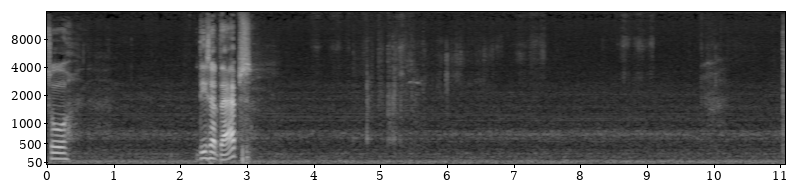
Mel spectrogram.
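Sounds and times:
steady low hum: 0.0 - 11.0
book pages turning: 4.3 - 7.6.

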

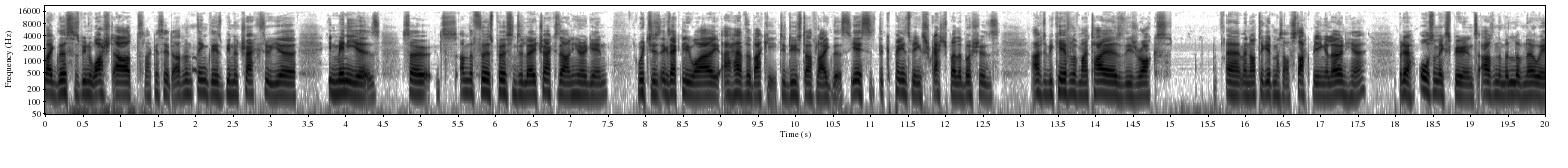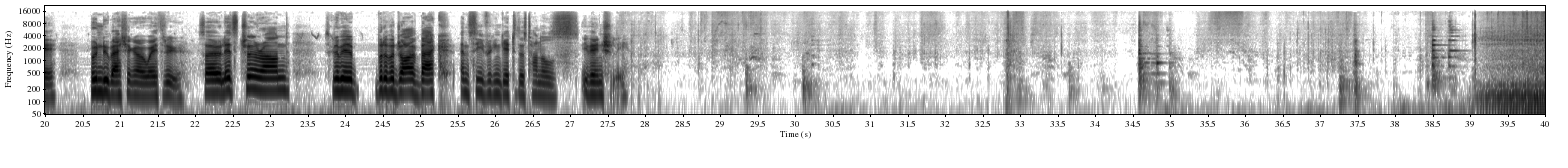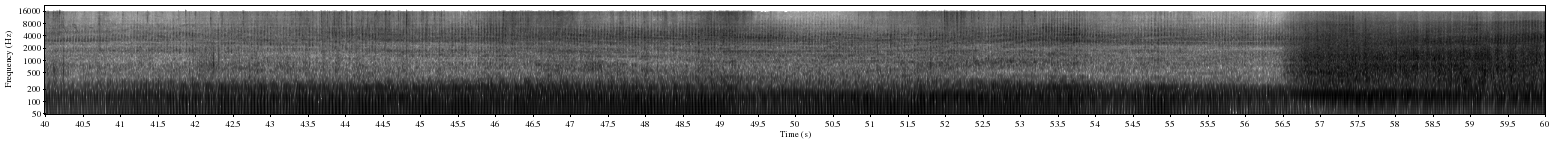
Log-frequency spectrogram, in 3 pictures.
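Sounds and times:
tyres crunching on gravel: 39.1 - 55.8, 56.4 - 60.0
pickup truck engine running: 39.1 - 60.0.

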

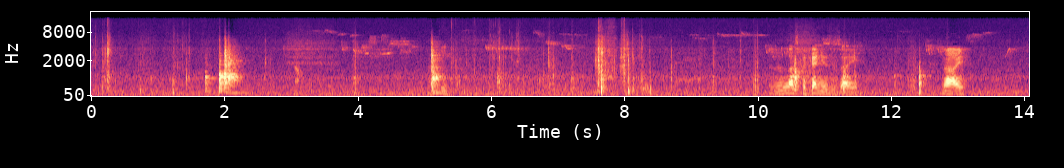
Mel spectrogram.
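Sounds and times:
wood-on-wood knocks: 1.7 - 2.3
bird chirps: 2.9 - 7.6, 8.3 - 11.6, 12.4 - 14.0.

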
